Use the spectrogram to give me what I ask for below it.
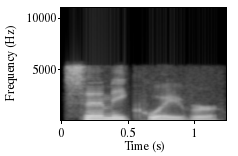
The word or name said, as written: semiquaver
